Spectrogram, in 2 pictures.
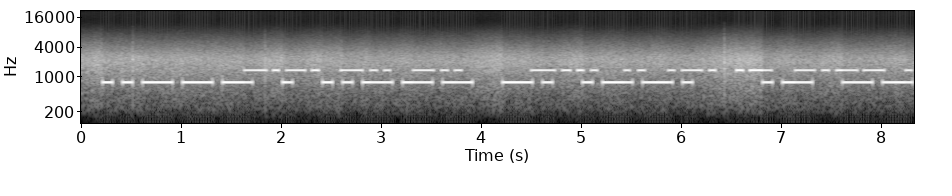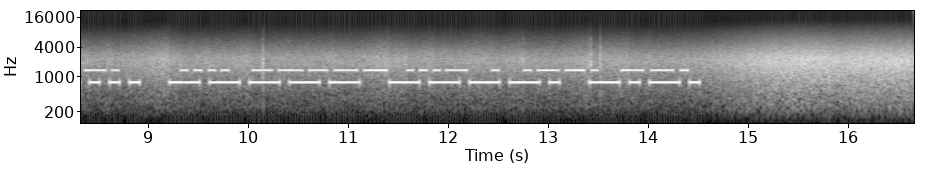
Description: Morse code, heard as two keyed tones, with radio static. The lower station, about 12 wpm, 780 Hz: 2E2NP A709C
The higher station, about 18 wpm, 1360 Hz: CDD BIRAYR H0VEPG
